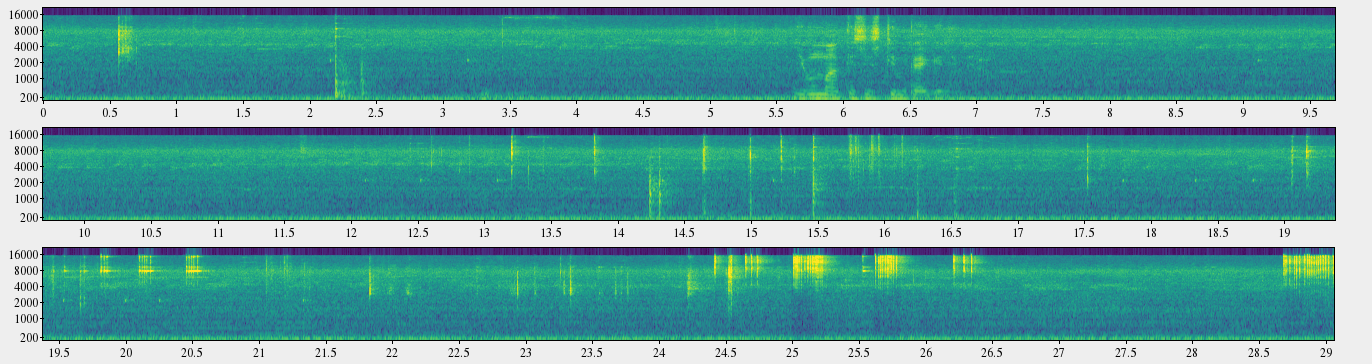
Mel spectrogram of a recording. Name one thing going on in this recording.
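Small metal and plastic parts of a fishing reel click and clatter in someone's hands.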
